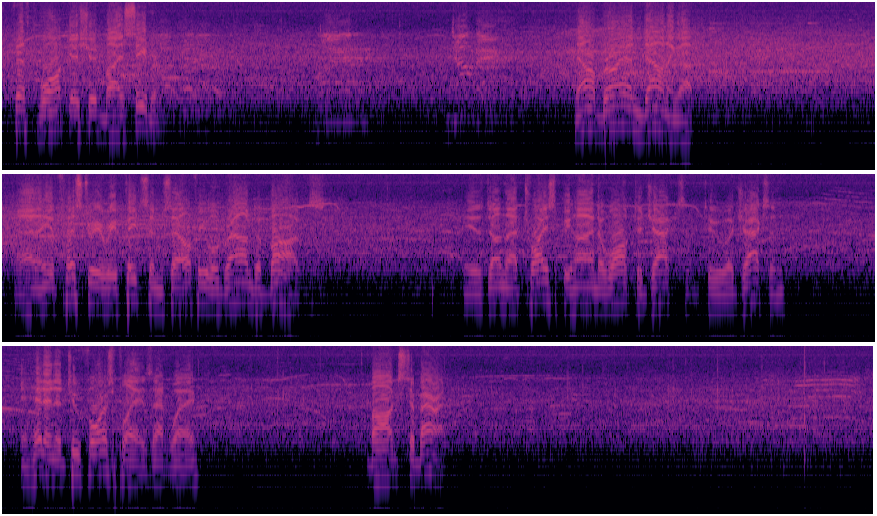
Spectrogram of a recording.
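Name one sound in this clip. A crowd murmurs in a large open stadium.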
